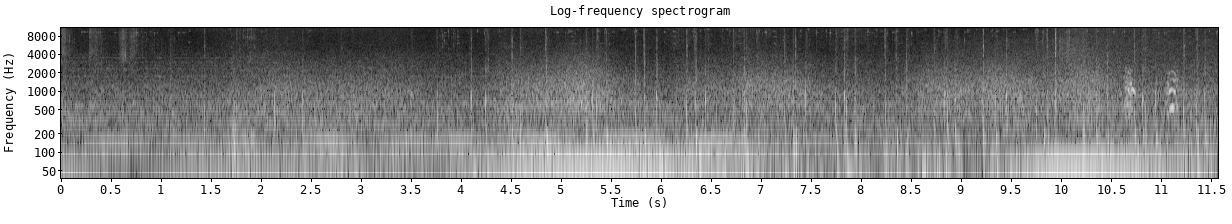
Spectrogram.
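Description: A horse's hooves thud at a gallop on a dirt track.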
